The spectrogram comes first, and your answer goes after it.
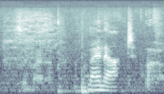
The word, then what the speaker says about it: Minot: Is it Minot or Minot? Minot.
